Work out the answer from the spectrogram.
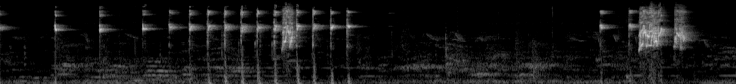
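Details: Fischer's lovebirds, PB Violet and Euwing Gold Opaline, in the morning: a fast run of about fifteen high, shrill chirps, quickening and ending in harsh squawks, then a pause and another short noisy burst.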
